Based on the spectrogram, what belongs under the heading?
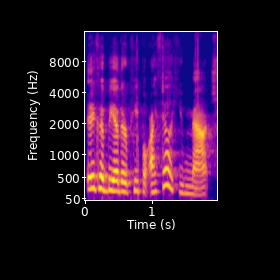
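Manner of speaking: usual speaking voice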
